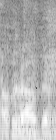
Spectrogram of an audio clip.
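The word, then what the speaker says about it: 克劳德: 对的，克劳德来，克劳德还谁？我不知道为什么一直会想把它念成克雷德，我觉得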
